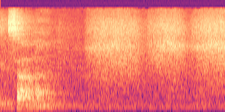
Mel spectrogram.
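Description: A cloth wiping chalk writing off a chalkboard: a steady scrubbing hiss that starts about a second in, after a brief vocal sound at the start.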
